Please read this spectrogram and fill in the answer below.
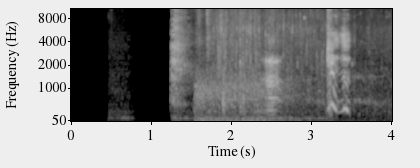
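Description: Cartoon crash sound effect: after a second of silence, a sudden impact about a second in, followed by rumbling debris noise and a short vocal cry near the end.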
